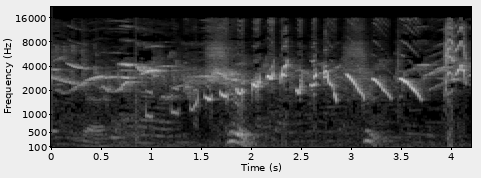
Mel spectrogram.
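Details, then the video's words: Oriental magpie-robin fighter song to provoke other birds of its kind: warbled whistles, then a run of quick downward-slurred notes repeated about every quarter second, closing with a shrill burst. "KACER FIGHTER TINGGI BAGUS UNTUK MEMICU EMOSI KACER ANDA !"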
